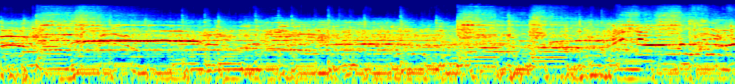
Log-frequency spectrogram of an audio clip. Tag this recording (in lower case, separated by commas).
music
